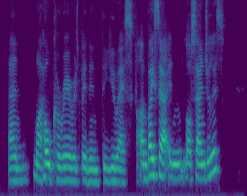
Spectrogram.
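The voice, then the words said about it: British English accent. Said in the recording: “You can probably tell from my accent, I'm not originally from these parts, originally from the UK”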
